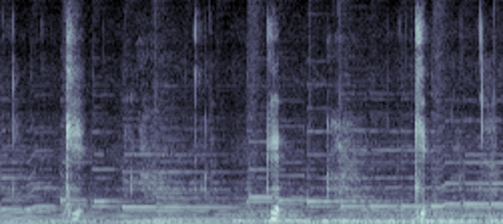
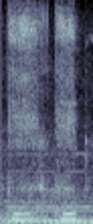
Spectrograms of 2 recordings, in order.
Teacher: Pangkal lidah menempel langit-langit lunak tapi pita suara bergetar, G. Contoh katanya gigi. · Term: huruf G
